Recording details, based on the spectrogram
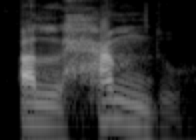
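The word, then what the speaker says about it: الحمد: to focus on uh al hamdu focus on this ha inshallah so alhamdulillah comes here comes there so focus on ha ha is pronounced from the middle of the throat so it's not al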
